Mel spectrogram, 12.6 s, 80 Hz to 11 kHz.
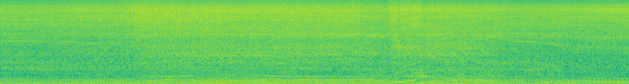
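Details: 1965 Ford 289 4-barrel V8 for a 1955 Ford pickup, now with exhaust fitted, warming toward about 180°F: idle keeps surging and sagging, never settling to an even beat; it won't idle and a carburetor rebuild kit is on order.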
